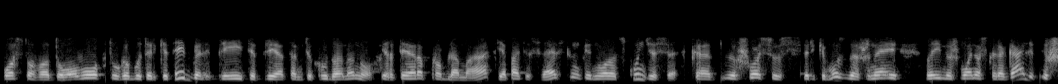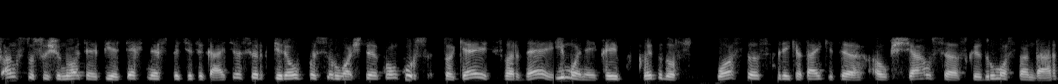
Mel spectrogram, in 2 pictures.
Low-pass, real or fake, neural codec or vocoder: 3.6 kHz; real; none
